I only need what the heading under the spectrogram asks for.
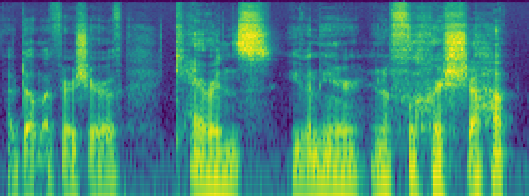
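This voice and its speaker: A man's voice: sits low, fairly even intonation, moderate pace, gravelly, a bit bright. A young man doing a chatty audio roleplay as a friendly shopkeeper, laughing often between lines. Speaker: ASMR roleplay creator.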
